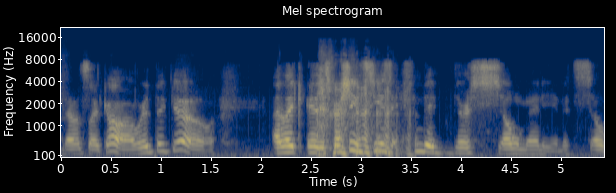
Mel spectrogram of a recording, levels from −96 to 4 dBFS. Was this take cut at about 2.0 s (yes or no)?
no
